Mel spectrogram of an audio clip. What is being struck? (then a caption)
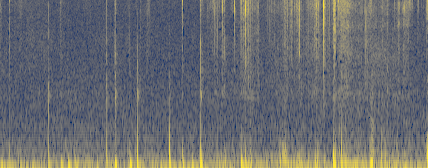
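Whole husked coconut shell. Fingernails scratch the shell of a whole brown husked coconut close to the recorder. Quiet, dry scratching and short, sharp clicks come in an uneven patter, with a low thud under each stroke and faint bright rasping from the fibrous surface.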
